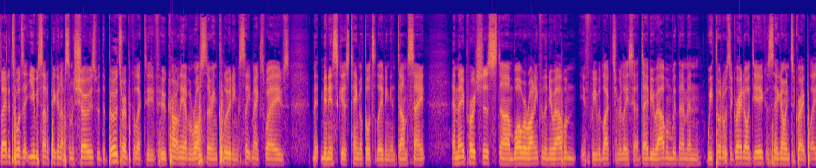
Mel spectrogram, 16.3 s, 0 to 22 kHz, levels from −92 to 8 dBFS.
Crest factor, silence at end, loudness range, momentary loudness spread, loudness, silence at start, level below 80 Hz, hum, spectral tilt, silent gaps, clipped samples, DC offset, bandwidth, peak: 16 dB; 0 s; 3 LU; 9 LU; -16 LUFS; 0 s; -56 dBFS; none; -3 dB/octave; none; under 0.1%; under 0.1%; 16 kHz; 0 dBFS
